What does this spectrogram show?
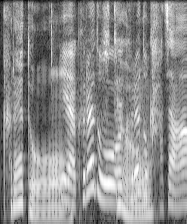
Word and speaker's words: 그래도: It sounds as if there's a liel pachim to 그래도, but you separate those, right? Yes. Again, 그래도 we don't have a 받침 here. Yeah. So just softly you pronounce it as 그래도.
